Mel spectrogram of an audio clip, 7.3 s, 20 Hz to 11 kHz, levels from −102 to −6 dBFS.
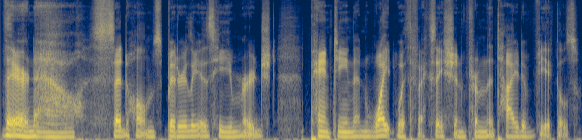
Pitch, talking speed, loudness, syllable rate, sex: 115 Hz, 150 wpm, -23 LUFS, 4.5 syllables/s, male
